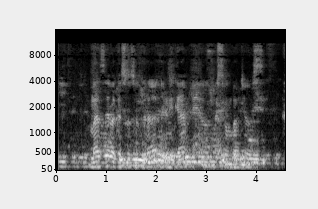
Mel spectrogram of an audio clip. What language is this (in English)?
Kinyarwanda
